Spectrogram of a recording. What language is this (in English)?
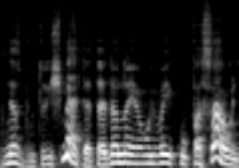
Lithuanian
